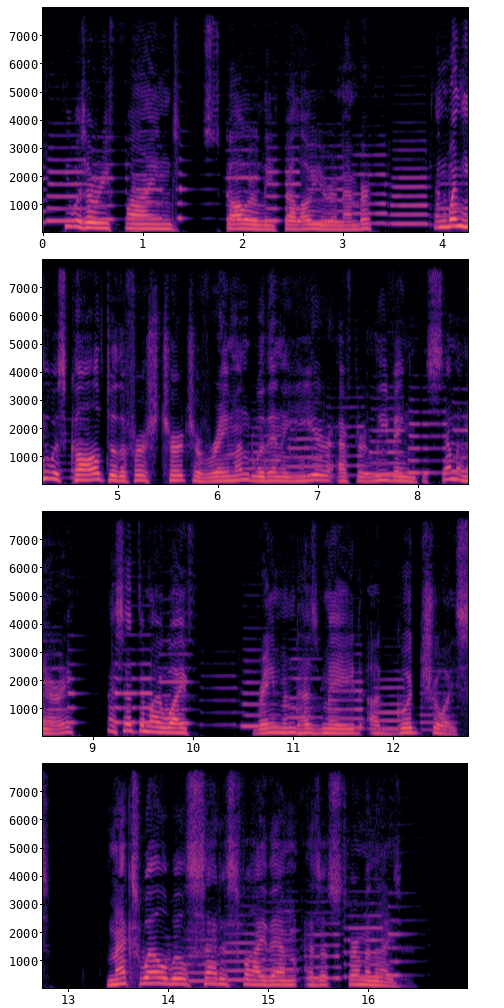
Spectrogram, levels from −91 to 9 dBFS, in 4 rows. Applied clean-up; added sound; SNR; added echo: neural mask model RNNoise.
